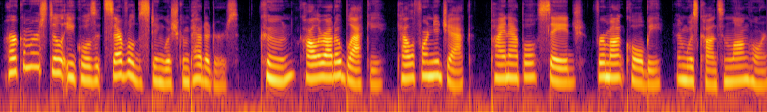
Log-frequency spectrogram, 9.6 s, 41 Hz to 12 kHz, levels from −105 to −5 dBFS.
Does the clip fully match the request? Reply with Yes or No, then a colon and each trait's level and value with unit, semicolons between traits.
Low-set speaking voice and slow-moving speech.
No: high, 220 Hz; slow, 120 wpm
